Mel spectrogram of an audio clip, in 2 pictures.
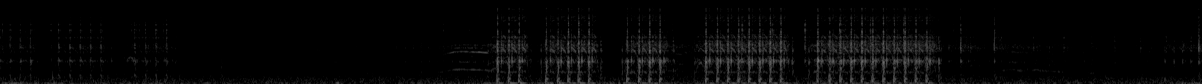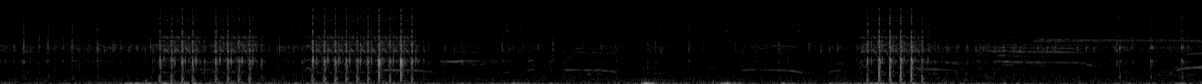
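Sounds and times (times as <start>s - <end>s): airsoft gun firing bursts: 0.0s - 1.8s, 4.9s - 9.5s, 11.8s - 16.3s, 20.0s - 21.9s.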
